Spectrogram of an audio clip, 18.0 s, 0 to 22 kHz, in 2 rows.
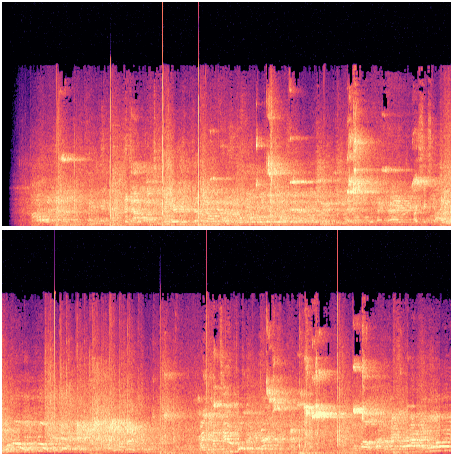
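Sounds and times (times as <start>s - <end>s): sneakers squeaking on court: 0.3s - 2.4s, 3.1s - 8.5s, 12.0s - 17.2s
basketball bouncing: 2.1s - 2.4s, 3.2s - 4.2s, 12.1s - 13.3s, 14.9s - 16.0s.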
